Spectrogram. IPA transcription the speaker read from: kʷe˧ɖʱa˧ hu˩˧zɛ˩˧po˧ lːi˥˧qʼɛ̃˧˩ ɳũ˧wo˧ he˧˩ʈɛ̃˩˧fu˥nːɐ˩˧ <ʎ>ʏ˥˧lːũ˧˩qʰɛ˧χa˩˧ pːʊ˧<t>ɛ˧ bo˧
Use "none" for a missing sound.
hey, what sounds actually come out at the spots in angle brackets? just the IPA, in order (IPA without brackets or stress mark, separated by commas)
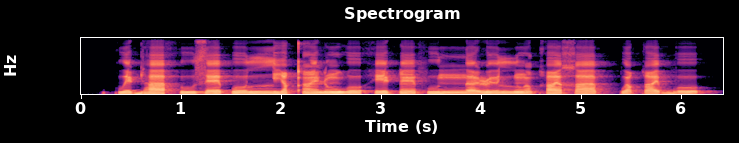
ɭ, q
